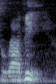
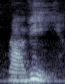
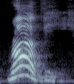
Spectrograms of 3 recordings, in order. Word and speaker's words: Ravi: first name is ravi it's pronounced ravi the soft raw and a strong v ravi in sanskrit it means the sun in america people call me ravi with the stress on the first syllable that doesn't mean anything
